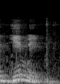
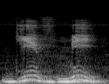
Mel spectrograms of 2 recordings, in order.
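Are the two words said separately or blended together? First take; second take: blended; separately. First: The two words are blended into one relaxed word. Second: The two words are said fully and separately. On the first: "People usually say "gimme,"" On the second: "instead of saying"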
